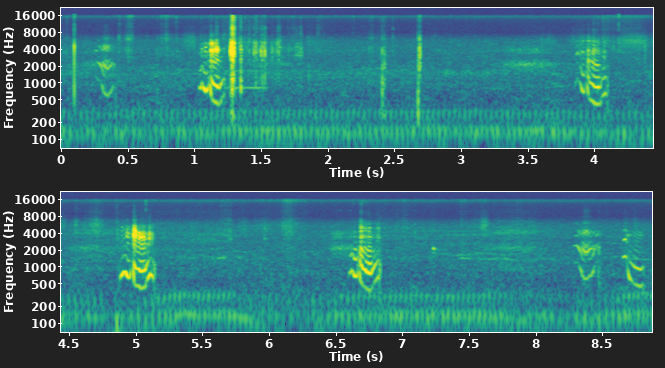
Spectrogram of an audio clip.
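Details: Yellow francolin, known locally as Sindhi teetar, giving a series of harsh, descending wavering calls repeated about every two seconds over a low steady hum.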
